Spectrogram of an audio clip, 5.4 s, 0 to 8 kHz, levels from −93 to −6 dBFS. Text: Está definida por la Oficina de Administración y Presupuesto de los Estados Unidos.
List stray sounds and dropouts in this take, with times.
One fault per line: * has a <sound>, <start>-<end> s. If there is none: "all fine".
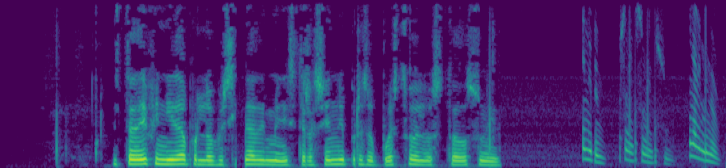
* has a dropout, 1.8-1.8 s
* has a chirp, 4.4-5.4 s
